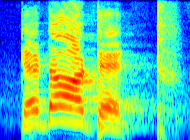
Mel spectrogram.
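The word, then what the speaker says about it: tête-à-tête: This foreign expression we should pronounce tete-a-tete.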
